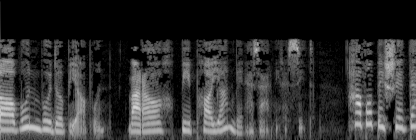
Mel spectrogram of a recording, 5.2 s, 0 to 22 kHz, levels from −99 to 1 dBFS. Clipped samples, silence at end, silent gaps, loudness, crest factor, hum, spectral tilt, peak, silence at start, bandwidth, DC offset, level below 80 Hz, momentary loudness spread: under 0.1%; 0 s; none; -28 LUFS; 20 dB; none; -3 dB/octave; -8 dBFS; 0 s; 8 kHz; under 0.1%; -68 dBFS; 12 LU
